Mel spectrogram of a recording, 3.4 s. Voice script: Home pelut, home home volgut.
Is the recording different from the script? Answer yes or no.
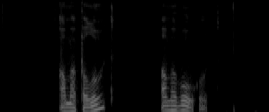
yes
